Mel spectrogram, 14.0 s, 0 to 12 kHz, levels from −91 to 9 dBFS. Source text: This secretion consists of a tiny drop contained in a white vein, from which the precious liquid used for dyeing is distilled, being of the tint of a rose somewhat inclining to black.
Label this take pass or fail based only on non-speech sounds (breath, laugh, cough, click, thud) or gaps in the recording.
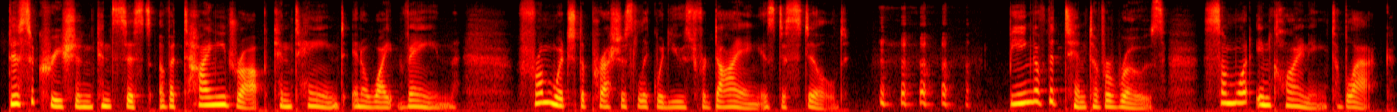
fail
